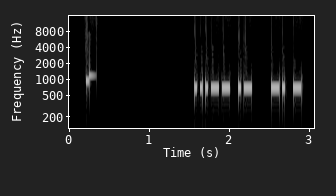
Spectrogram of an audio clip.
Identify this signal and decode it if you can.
Morse code, heard as a keyed tone, about 36 wpm, 700 Hz. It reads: 3A NT
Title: Field Day Exchanges Encore - 35wpm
